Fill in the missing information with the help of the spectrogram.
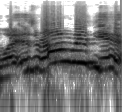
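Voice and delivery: high mock-angry old man; an exasperated, hammed-up telling-off; grumpy old man. Spirit guide scolding the speaker, playfully grumpy. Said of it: "that very grumpy old man going".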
